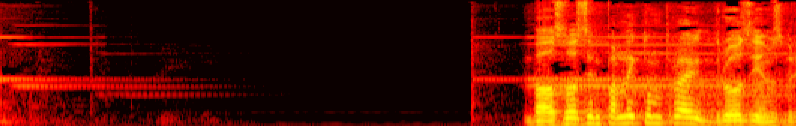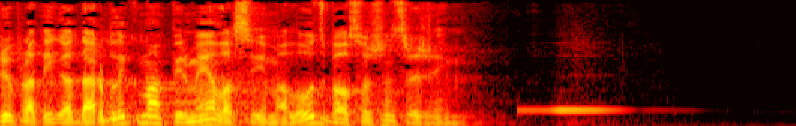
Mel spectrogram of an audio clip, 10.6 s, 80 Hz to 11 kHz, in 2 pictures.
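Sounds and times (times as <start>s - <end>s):
bell rung to call a vote in parliament: 0.0s - 1.0s, 3.2s - 7.0s
speech: 3.5s - 8.5s.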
